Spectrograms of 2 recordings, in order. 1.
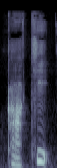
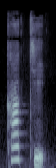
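高いのは2つ目です。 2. 高いのは1つ目です。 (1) "二つ目のカキはフルーツです。" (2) "一つ目のカキは海に住んでいる貝です。"

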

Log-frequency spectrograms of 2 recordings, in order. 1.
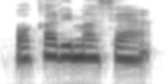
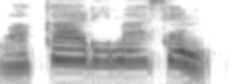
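칸사이 억양 패턴을 쓰고 있어요. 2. 도쿄 표준 억양 패턴을 쓰고 있어요. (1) "칸사이 쪽은 わかりません" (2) "わかりません 표준어"

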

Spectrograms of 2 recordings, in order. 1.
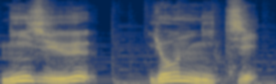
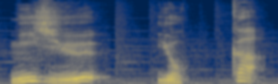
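4は普通の数字の読み方だ。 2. 4は特別な日の読み方だ。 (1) "24 日ではありません。" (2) "24 日です。"

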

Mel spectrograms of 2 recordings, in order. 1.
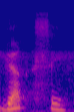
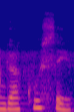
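U setelah k hampir tidak terdengar. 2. U setelah k terucap dengan jelas. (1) "u-nya tuh hampir tidak terdengar atau hampir tidak terucap" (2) "bukan gakusei"

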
